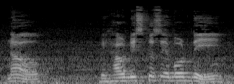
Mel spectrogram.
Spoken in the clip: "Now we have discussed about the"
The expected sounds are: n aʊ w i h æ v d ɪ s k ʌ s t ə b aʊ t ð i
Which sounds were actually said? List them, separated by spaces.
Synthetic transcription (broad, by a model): n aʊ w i h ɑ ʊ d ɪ s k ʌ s ə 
